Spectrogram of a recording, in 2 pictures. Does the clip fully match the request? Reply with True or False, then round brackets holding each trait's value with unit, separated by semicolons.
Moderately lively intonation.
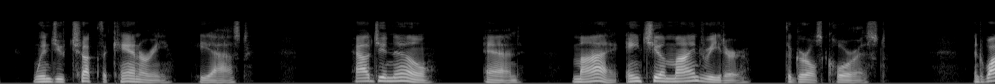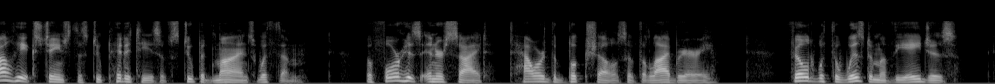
False (6.1 semitones)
